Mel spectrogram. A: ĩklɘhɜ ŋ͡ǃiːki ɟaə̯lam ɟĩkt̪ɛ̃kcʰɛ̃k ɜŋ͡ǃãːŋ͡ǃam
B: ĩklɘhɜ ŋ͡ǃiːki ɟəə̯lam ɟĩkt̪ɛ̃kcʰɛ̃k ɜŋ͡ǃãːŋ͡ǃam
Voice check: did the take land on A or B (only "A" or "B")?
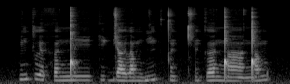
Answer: A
